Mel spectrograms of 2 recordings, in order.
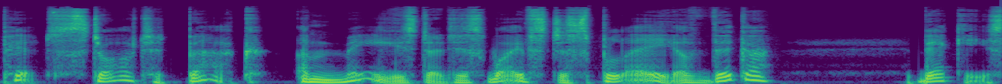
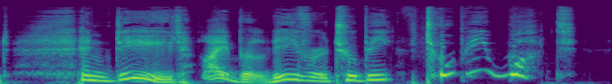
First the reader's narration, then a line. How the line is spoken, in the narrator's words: cried out Lady Jane, her clear voice thrilling and her heart beating violently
